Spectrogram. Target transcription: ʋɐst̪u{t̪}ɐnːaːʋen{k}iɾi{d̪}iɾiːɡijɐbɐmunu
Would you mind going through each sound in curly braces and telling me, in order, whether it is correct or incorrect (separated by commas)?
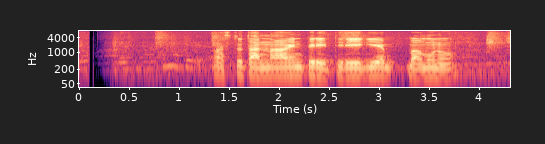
correct, incorrect, incorrect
